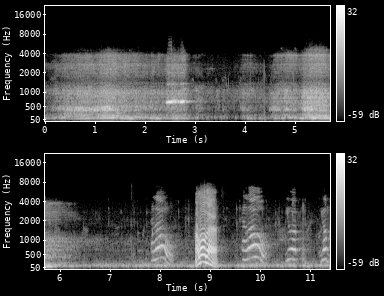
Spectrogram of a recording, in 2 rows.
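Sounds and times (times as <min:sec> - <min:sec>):
car engine revving as car turns around and drives back: 0:00.0 - 0:09.0
speech: 0:08.7 - 0:09.2.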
